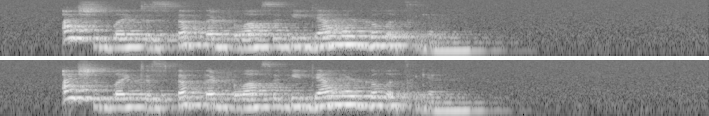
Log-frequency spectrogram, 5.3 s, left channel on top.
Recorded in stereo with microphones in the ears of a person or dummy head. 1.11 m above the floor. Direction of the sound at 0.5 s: 25° right (ahead or behind).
